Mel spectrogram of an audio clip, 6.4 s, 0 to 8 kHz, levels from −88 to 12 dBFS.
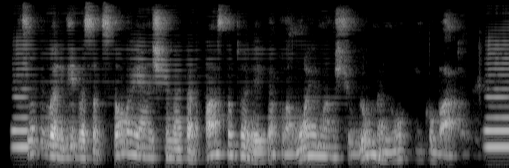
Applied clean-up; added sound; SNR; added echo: neural mask model DeepFilterNet 3.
